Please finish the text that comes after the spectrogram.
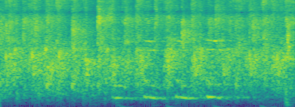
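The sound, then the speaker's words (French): Loud, steady audience applause for the guest fills the whole stretch, a dense wash of clapping mixed with crowd shouts and cheers, with no pause or break. “Je vais vous demander d'applaudir …, s'il vous plaît, faire un maximum d'applaudissements pour ….”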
